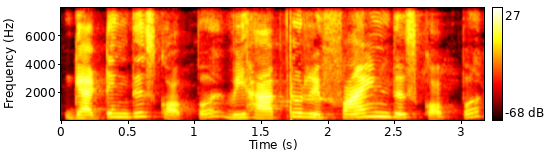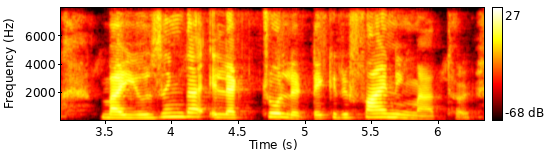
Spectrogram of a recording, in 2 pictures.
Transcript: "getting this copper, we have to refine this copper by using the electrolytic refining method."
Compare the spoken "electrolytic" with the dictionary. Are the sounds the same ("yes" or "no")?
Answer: yes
